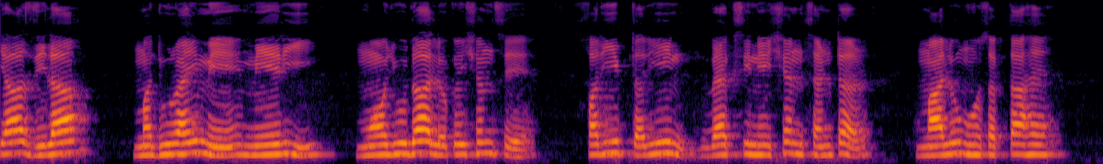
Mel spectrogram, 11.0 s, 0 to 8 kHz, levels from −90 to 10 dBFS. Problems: none marked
